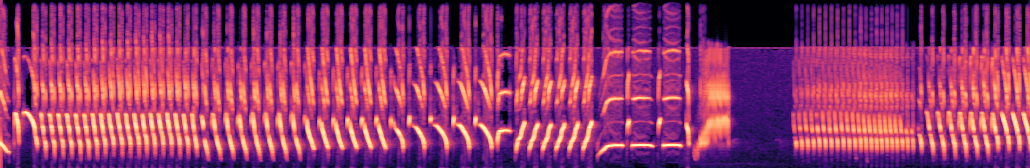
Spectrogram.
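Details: Canary singing a long 'cuit cuit' rolling song meant as a lure to train young or silent canaries: rapid high downslurred notes repeated about four per second, shifting into buzzy trills and looping whistles, with a brief silence near the end.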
